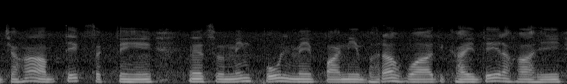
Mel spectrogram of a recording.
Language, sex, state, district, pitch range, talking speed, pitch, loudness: Hindi, male, Uttar Pradesh, Deoria, 115-130 Hz, 170 wpm, 120 Hz, -31 LUFS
